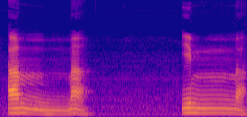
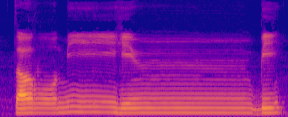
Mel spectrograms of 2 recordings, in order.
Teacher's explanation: mim yang samar, mim yang tidak jelas, yaitu dengan merenggangkan bibir sedikit · Shown in: second take · Bibirnya direnggangkan sedikit, tidak rapat seperti mim biasa.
